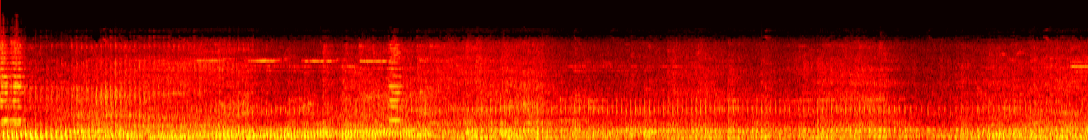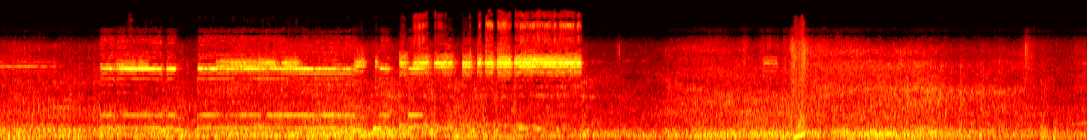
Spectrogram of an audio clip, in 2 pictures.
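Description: Motorcycle engine and road rumble while riding slowly through a traffic jam, with other vehicles running close by. Vehicle horns honk repeatedly for several seconds past the middle.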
